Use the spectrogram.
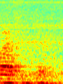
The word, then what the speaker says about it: asymptote: And that's how you find the vertical asymptote. Now, in some problems, you'll be able to factor before you can set equal. I did spell it right. In fact, it's totes, like the old umbrella. Totes. Asymptote.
